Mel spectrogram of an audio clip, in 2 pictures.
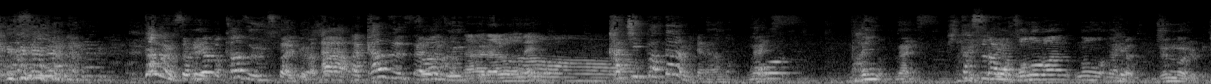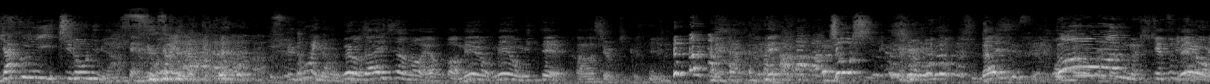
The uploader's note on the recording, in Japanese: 部室 公開収録。素材そのまま、当日のリアル感をお楽しみください。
